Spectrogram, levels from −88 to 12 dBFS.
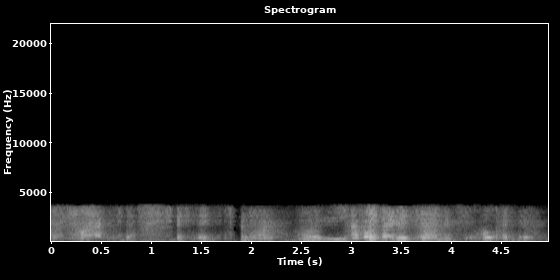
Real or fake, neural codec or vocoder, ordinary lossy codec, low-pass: fake; codec, 44.1 kHz, 0.9 kbps, DAC; AAC, 16 kbps; 3.6 kHz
